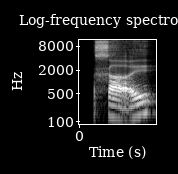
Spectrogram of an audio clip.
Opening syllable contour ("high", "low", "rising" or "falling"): low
